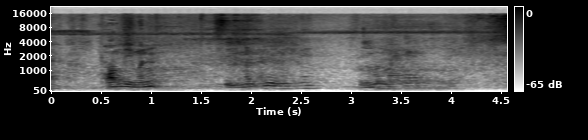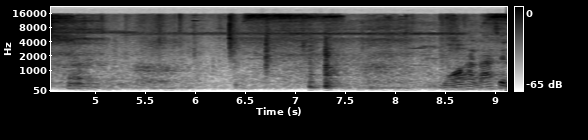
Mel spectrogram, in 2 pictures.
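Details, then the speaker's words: Loud, irregular, throaty snores in overlapping bursts from more than one sleeper, with faint room noise: heavy snoring. "โอเคครับสวัสดีครับตอนนี้เกิดสงครามกันนะครับสงครามแห่งนี้[__]โคตรนอนกรนเลยตอนนี้ดูครับดูอยู่ครับ"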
